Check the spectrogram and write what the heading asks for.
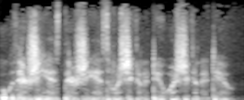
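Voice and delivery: hushed unvoiced whisper of onlookers. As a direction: gossip under your breath. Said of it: "everybody's like".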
